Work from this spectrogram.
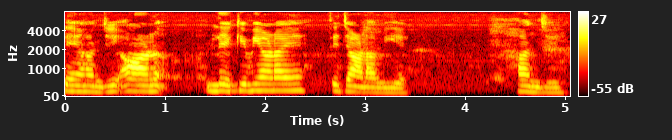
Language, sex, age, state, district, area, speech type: Punjabi, female, 45-60, Punjab, Mohali, urban, spontaneous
